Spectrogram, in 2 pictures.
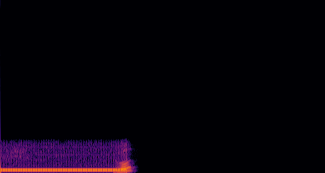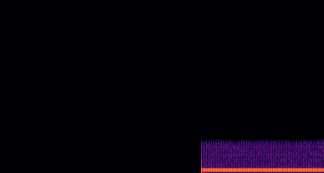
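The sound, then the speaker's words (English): A telephone rings during a radio interview, giving two long electronic rings at one steady mid pitch, each about a second long, separated by a silent gap of several seconds. “why is that ringing?”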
